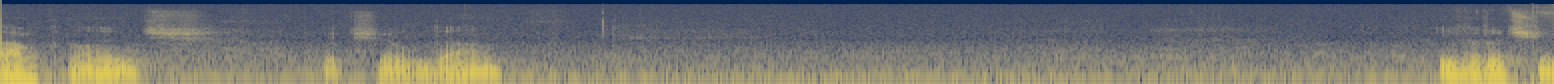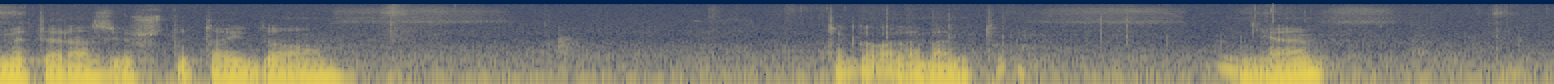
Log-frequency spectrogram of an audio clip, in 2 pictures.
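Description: A man speaks calmly through a microphone in a room, in short bursts with long pauses.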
